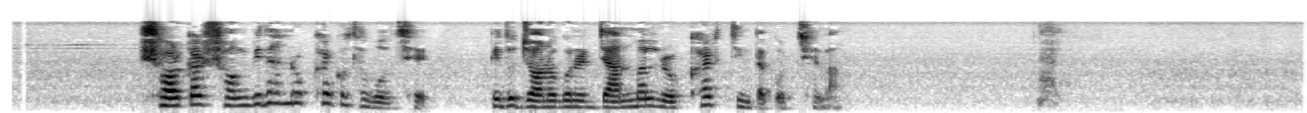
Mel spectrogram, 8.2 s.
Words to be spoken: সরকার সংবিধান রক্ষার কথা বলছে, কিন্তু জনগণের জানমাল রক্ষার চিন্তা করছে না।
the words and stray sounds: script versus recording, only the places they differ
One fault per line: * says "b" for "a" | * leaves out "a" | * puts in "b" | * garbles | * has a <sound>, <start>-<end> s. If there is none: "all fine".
* has a bark, 6.4-7.0 s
